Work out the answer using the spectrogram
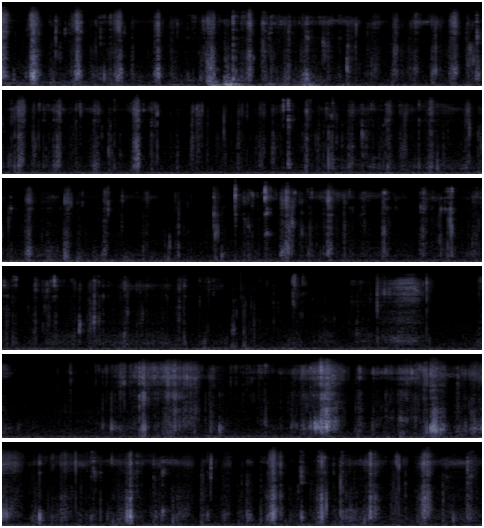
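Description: Close-miked crunching and chewing of a toasted sandwich: irregular crisp bites and crackles with chewing in between, the loudest bite about three-quarters of the way through.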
